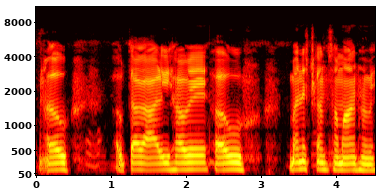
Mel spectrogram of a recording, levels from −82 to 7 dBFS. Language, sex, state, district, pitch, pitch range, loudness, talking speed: Chhattisgarhi, male, Chhattisgarh, Korba, 130 Hz, 125-135 Hz, -15 LUFS, 120 wpm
